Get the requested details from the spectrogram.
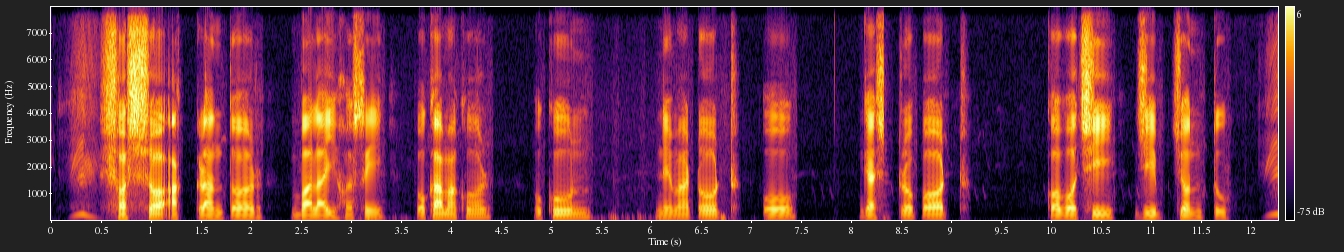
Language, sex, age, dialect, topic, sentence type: Bengali, male, 18-24, Rajbangshi, agriculture, statement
